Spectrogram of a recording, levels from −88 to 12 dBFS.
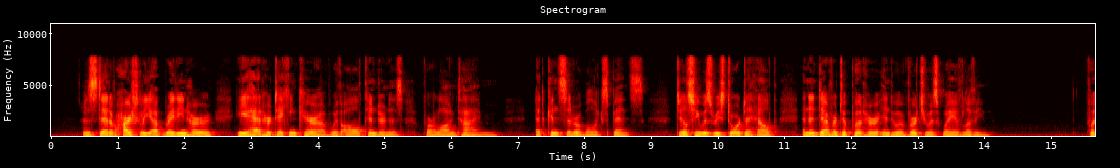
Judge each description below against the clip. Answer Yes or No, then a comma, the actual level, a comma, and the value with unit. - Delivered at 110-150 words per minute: Yes, average, 145 wpm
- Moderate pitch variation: Yes, average, 4.2 semitones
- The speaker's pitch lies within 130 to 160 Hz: Yes, medium, 140 Hz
